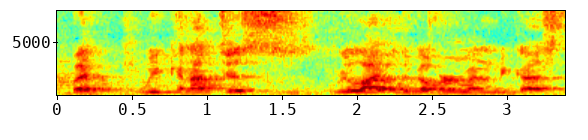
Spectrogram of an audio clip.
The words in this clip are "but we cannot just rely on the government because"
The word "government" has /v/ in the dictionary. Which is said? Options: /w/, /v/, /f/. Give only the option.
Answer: /v/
